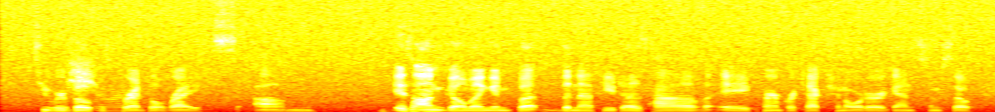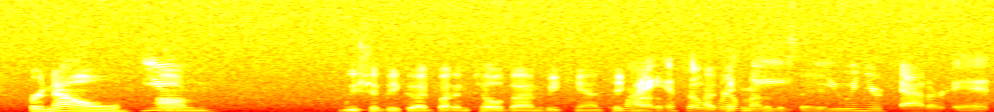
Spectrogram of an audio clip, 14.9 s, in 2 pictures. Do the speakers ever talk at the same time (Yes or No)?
Yes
